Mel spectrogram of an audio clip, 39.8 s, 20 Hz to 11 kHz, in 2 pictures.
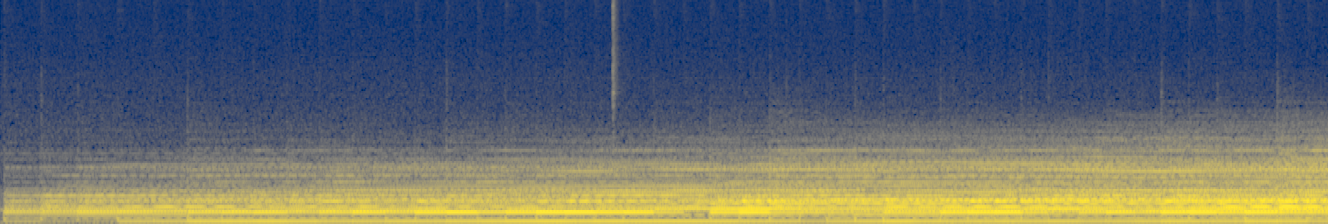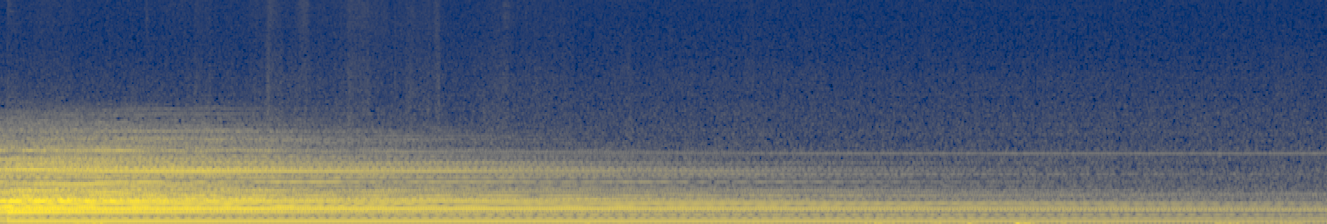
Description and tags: Short burst of sound from rapid beats on 30-inch diameter Ziljian gong, struck with hard 3 1/2" diameter yarn-wrapped Ziljian mallet. Recorded with Zoom H4N located 8-feet directly in front of gong, 2-feet off floor.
